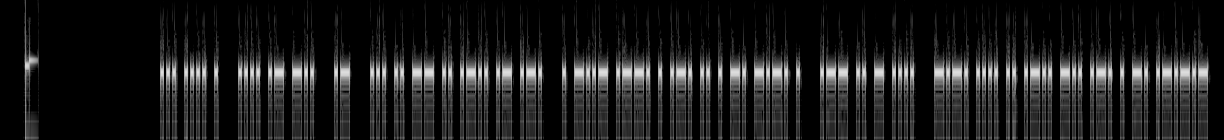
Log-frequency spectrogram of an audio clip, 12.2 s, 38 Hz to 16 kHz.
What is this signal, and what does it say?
Morse code, heard as a keyed tone, about 40 wpm, 700 Hz. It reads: SHE HAD A SIMILAR EXPERIENCE WITH CHILDREN.
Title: Sentences from Top 1000 Words - Review Part 5 - 40wpm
